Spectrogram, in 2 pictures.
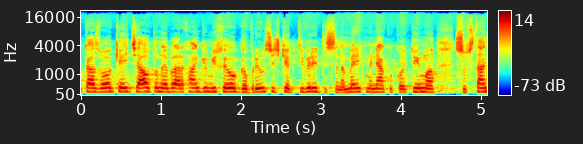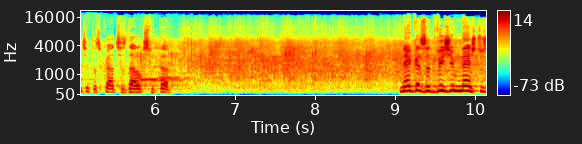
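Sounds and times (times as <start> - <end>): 
speech: 0.0 - 6.8, 9.0 - 10.1
audience applause: 5.6 - 10.1.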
